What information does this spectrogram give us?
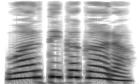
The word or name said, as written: ವಾರ್ತಿಕಕಾರ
